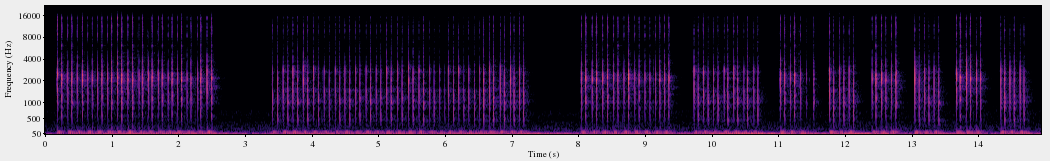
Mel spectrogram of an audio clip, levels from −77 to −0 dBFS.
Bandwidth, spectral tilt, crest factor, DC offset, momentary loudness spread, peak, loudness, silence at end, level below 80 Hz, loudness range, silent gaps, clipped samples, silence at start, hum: 18 kHz; -1.5 dB/octave; 30 dB; under 0.1%; 8 LU; -4 dBFS; -34 LUFS; 0 s; -42 dBFS; 3 LU; none; under 0.1%; 0 s; none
